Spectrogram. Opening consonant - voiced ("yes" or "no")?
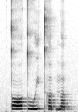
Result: no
